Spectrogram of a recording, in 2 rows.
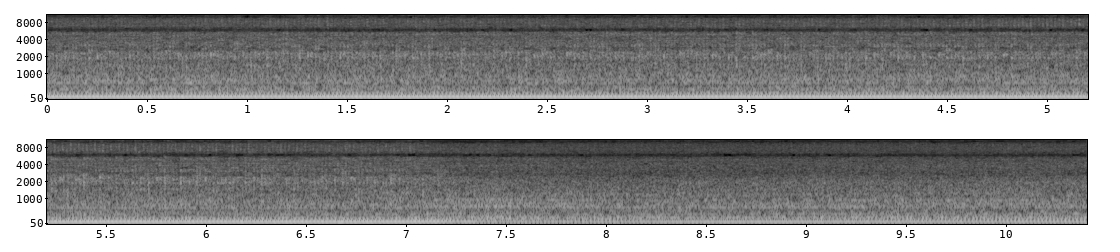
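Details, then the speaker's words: Used engine-driven welding machine load test in the 240 range, rod shorted and output at 100%: deep steady drone that shifts pitch as load comes on and keeps pulling evenly without surging or stumbling. Normal engine under load. "Go 240 range. Hear how that machine idled up strong."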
